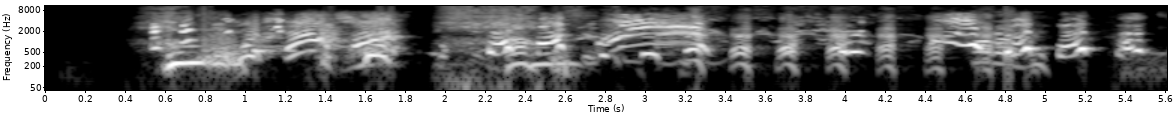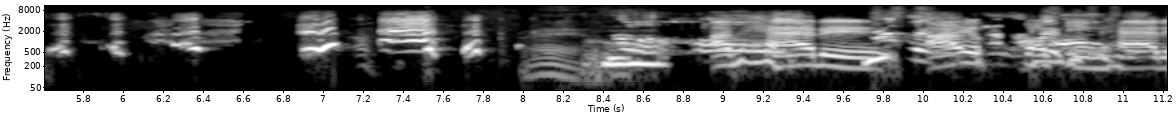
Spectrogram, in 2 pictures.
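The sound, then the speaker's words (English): A voice mimics a fart with a loud, drawn-out run of squeaky, wavering vocal blurts, with laughter-like bursts mixed in for about ten seconds. “If I fart, it sounds like this.”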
